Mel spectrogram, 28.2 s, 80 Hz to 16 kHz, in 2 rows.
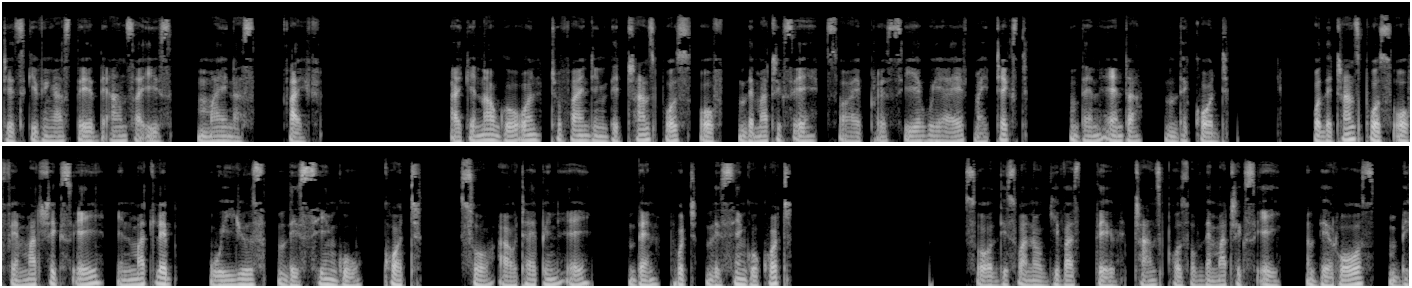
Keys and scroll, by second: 9.2 Return, 19.8 shift+a, 22.1 '.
